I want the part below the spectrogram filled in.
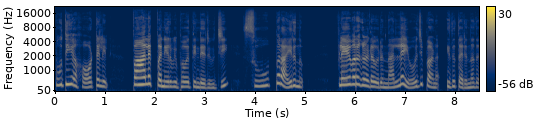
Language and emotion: Malayalam, happy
